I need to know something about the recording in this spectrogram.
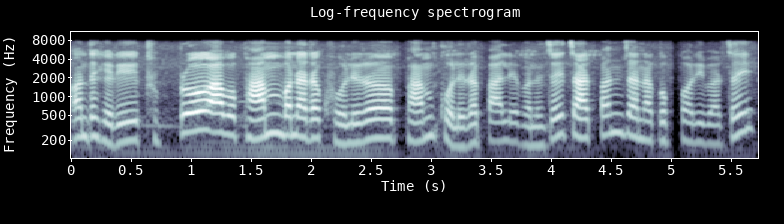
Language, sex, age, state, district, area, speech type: Nepali, female, 30-45, West Bengal, Jalpaiguri, urban, spontaneous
